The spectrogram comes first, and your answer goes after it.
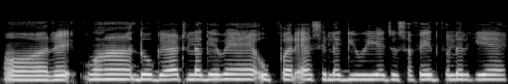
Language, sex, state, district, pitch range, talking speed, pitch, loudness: Hindi, female, Rajasthan, Barmer, 220-230 Hz, 200 wpm, 225 Hz, -12 LUFS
